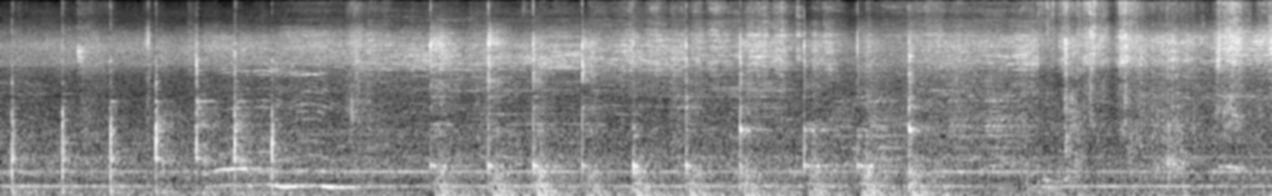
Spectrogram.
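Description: Hammer tapping masonry blocks to settle them into their mortar bed: many sharp, irregular knocks, with a steady hum underneath.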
